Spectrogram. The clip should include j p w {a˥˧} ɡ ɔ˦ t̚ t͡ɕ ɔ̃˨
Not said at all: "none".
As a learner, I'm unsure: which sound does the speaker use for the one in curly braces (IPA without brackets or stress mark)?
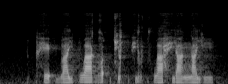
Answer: a˦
